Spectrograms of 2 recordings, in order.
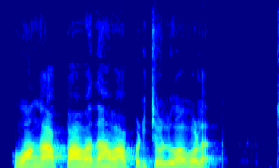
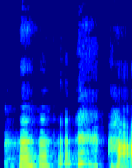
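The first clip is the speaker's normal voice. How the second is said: amused chuckle; laughing; 4 semitones higher than usual. Acted. Father amused by daughter's question, laughing. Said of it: "சிரிக்காம சொல்லுங்க".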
